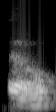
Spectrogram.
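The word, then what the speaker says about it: אל: Okay, sometimes we put a little letter across this, a little like a hyphen across that way, and this is pronounced El, but not El as in Elohim.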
